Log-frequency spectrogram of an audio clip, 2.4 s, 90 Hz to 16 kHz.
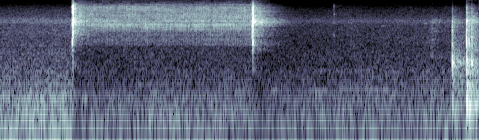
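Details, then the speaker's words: Kodak Retinette type 022 leaf shutter during servicing, speed train set close to the center for a good mainspring. Three crisp, clean shutter clicks with no drag or stutter; it fires smoothly. "that sounded pretty good and it sounded pretty pretty smooth"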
